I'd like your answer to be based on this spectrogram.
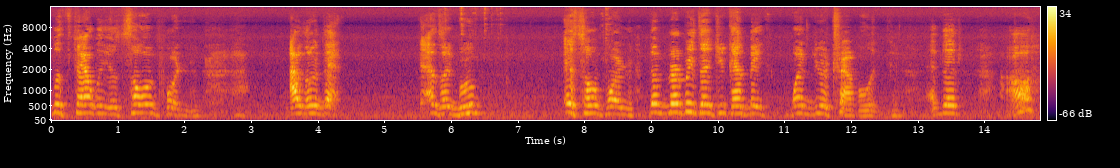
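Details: Post-stroke speech impairment in a woman who is a stroke survivor.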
